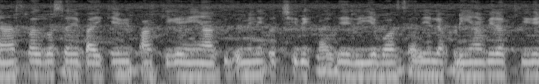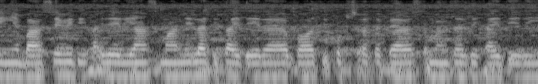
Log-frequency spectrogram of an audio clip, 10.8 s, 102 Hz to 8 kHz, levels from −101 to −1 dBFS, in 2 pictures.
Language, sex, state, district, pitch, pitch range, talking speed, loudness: Hindi, female, Chhattisgarh, Korba, 155 Hz, 155-165 Hz, 260 wpm, -33 LUFS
